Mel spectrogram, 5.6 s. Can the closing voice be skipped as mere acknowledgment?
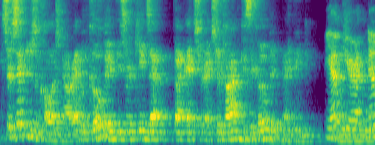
No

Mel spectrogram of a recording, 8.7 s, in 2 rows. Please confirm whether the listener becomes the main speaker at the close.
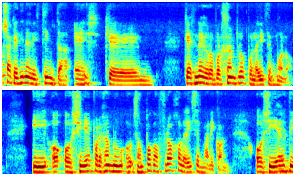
No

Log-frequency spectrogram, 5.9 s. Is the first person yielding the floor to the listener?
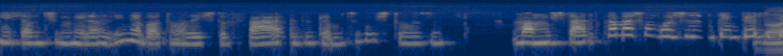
Yes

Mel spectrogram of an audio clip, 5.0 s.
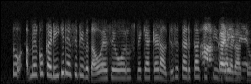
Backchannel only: No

